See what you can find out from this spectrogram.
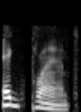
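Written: eggs Benedict

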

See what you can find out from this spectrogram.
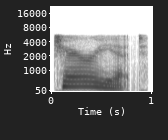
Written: chariot

